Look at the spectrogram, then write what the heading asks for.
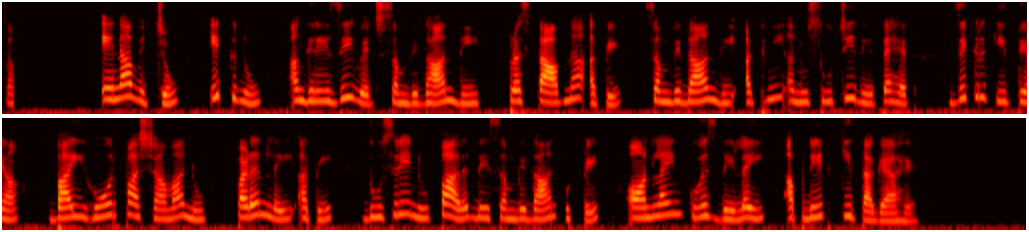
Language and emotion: Punjabi, neutral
